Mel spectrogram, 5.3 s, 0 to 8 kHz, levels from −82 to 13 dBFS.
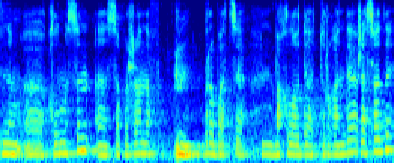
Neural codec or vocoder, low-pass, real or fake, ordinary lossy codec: none; none; real; none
